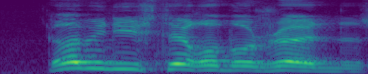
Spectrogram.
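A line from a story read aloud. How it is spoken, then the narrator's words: Exclaimed. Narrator (French): s'écria Garin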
